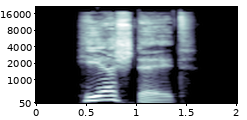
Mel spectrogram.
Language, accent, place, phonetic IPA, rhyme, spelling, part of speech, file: German, Germany, Berlin, [ˈheːɐ̯ˌʃtɛlt], -eːɐ̯ʃtɛlt, herstellt, verb, De-herstellt.ogg
- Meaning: inflection of herstellen: 1. third-person singular dependent present 2. second-person plural dependent present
